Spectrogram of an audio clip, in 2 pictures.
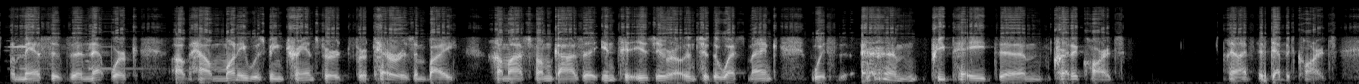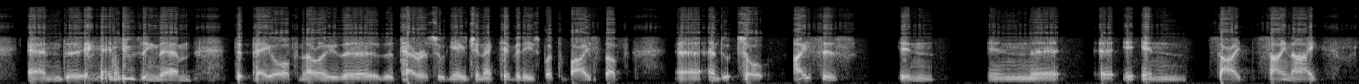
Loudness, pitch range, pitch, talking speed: -17 LUFS, 280-450 Hz, 360 Hz, 135 wpm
